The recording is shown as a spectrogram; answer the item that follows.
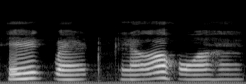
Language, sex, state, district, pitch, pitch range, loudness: Hindi, female, Madhya Pradesh, Bhopal, 230 Hz, 225-250 Hz, -17 LUFS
